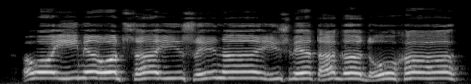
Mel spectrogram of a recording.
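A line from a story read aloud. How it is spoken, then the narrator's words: Shrill male voice. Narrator (Russian): раздался его визгливый голос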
